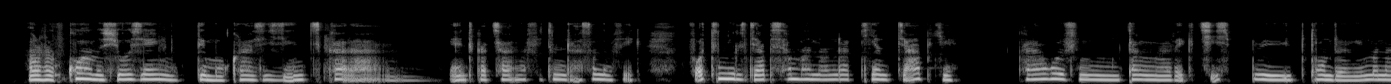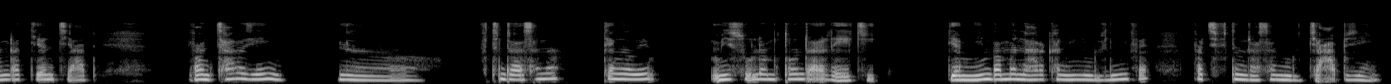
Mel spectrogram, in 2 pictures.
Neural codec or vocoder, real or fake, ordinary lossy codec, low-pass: none; real; none; 7.2 kHz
